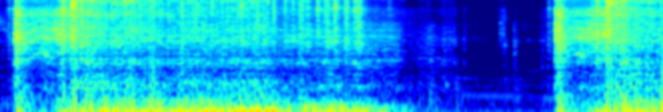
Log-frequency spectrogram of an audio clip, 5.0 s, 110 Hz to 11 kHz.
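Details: 6.0 LS swapped Firebird first start after priming the empty fuel system: V8 catches with deep rumble, sags and cuts out a second, refires and settles into lumpy idle; normal first start.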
